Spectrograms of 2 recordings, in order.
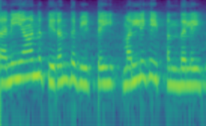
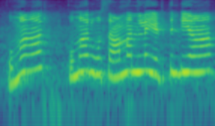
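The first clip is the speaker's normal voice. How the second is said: calling out; 8 semitones higher than usual. Acted. Mother calls her son.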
